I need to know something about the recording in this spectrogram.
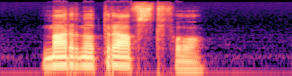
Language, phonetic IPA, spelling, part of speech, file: Polish, [ˌmarnɔˈtrafstfɔ], marnotrawstwo, noun, Pl-marnotrawstwo.ogg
